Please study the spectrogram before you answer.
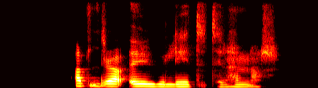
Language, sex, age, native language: Icelandic, female, 8, Icelandic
